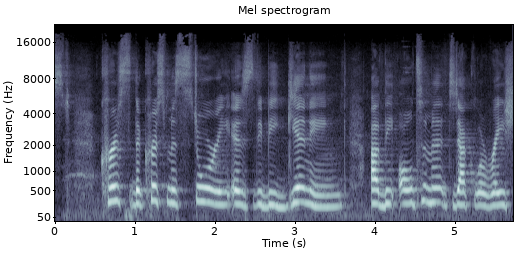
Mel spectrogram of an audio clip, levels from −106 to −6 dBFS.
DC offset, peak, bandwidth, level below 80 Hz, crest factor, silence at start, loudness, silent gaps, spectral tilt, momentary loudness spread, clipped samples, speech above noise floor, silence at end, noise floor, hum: under 0.1%; -8 dBFS; 19 kHz; -62 dBFS; 20 dB; 0 s; -27 LUFS; none; -4.5 dB/octave; 9 LU; under 0.1%; 22 dB; 0 s; -49 dBFS; none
